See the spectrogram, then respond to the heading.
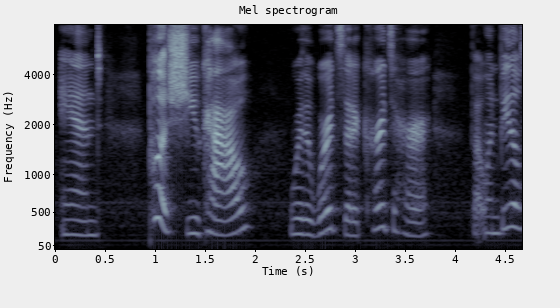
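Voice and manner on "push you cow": harsh command. Retold or imitated. Midwife's harsh command, recalled.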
